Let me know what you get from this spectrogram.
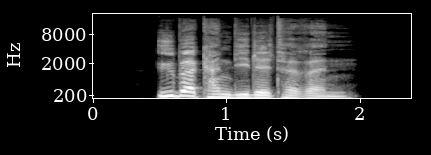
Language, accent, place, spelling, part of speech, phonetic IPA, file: German, Germany, Berlin, überkandidelteren, adjective, [ˈyːbɐkanˌdiːdl̩təʁən], De-überkandidelteren.ogg
- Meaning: inflection of überkandidelt: 1. strong genitive masculine/neuter singular comparative degree 2. weak/mixed genitive/dative all-gender singular comparative degree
